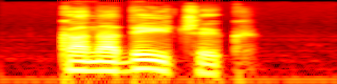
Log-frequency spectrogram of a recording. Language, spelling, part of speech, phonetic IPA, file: Polish, Kanadyjczyk, noun, [ˌkãnaˈdɨjt͡ʃɨk], Pl-Kanadyjczyk.ogg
